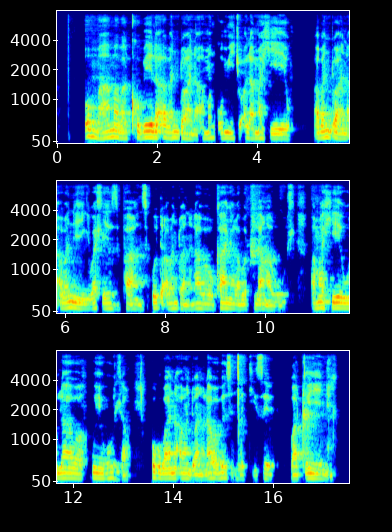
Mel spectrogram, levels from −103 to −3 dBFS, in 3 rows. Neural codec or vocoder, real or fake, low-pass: none; real; 7.2 kHz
